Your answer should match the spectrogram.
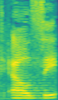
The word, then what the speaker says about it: Elie: honoring Winfred El warlock Elie excuse me we pronounced the E whereas at the age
